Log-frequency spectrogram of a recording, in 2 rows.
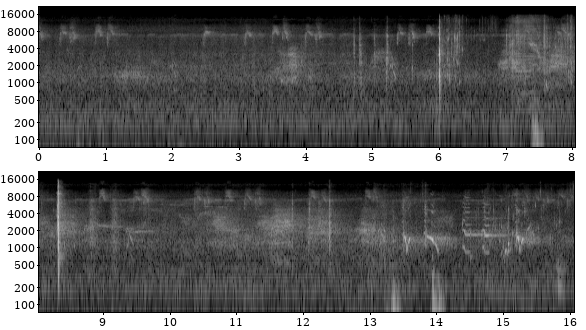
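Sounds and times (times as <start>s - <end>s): birds calling: 0.0s - 16.0s
sharp clicks: 7.0s - 8.6s.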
